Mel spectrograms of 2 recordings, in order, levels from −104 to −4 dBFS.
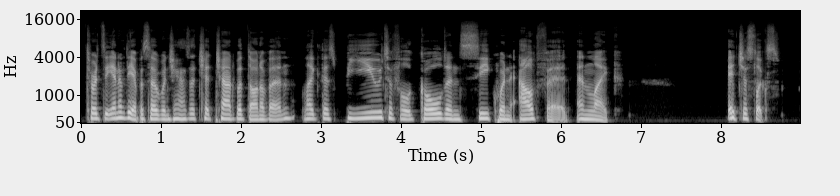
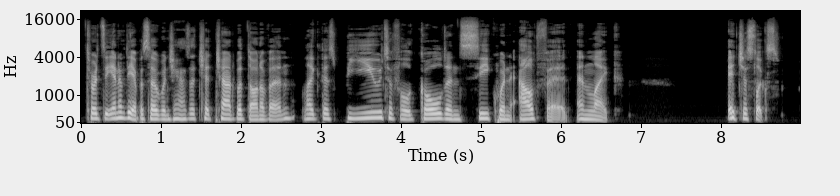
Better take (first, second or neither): second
